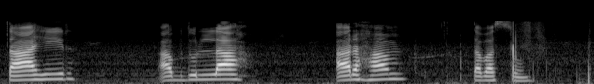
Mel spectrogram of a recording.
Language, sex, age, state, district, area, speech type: Urdu, female, 45-60, Bihar, Supaul, rural, spontaneous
